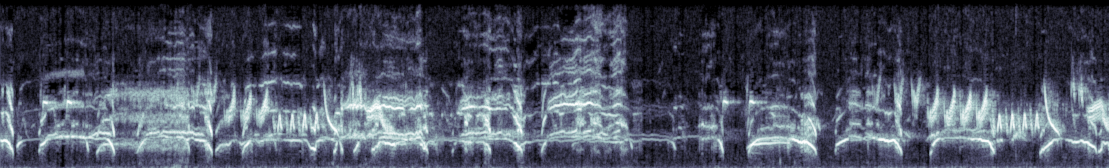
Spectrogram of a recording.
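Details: Feeding at a falcon nest in the Barycz Valley, Poland; repeated arched, wailing squeals from several birds overlap in long bursts, later settling into a steady series of bowed calls about every second.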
